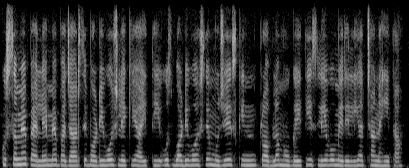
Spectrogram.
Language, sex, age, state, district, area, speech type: Hindi, male, 60+, Rajasthan, Jaipur, urban, spontaneous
